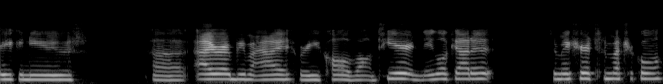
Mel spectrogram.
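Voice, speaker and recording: A woman's fairly high, fairly quick voice in monotone, flat intonation. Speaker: podcast co-host. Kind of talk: casual chat.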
